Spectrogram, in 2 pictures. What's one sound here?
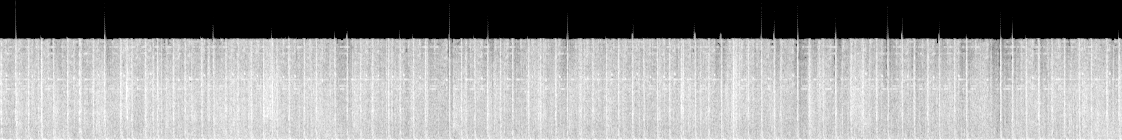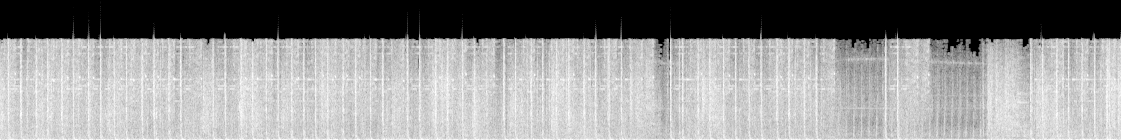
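A heavy machine gun fires in rapid, continuous bursts.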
